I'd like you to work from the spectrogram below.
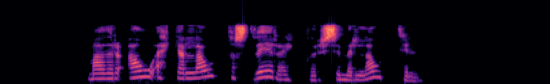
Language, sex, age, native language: Icelandic, female, 30-39, Icelandic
